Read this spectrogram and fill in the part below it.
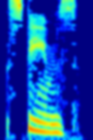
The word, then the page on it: steams: British English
